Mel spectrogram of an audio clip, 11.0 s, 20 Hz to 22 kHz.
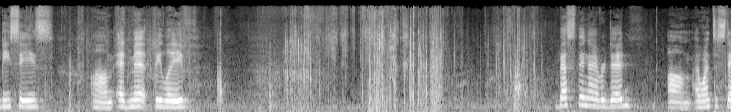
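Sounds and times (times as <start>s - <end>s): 
speech: 0.0s - 0.8s, 1.4s - 3.0s, 8.4s - 10.9s
heavy 38-pound copier paper crinkling and rustling: 0.9s - 2.8s, 3.8s - 8.2s.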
